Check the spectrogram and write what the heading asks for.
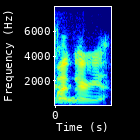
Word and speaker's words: Latveria: I just want to say, you know, I, not being a avid Marvel reader, learning that Latvia adores Doom. – Oh yeah. – I thought it's Latveria. Is it Latveria? – Yeah, it's Latveria.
